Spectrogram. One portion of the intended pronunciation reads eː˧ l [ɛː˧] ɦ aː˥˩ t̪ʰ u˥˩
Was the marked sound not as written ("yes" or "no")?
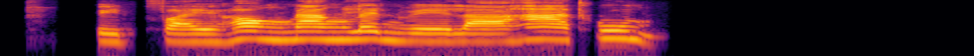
yes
